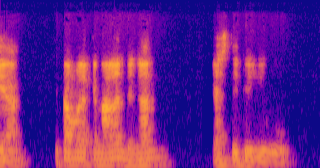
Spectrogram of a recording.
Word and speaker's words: stdio: Oke ya, kita mulai kenalan dengan stdio. Bacanya STD, standar, gitu ya. Jadi baca adalah standar.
